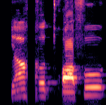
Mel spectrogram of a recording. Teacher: خا کو آپ نے حلق کے سب سے اوپر والے حصے سے ادا کرنا ہے، خا حروف حلقی میں سے ہے، اور جب آپ نے خا کو پڑھنا ہے تو ہمارے حلق کے اوپر والے حصے سے تھوڑی سی آواز آئے گی۔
